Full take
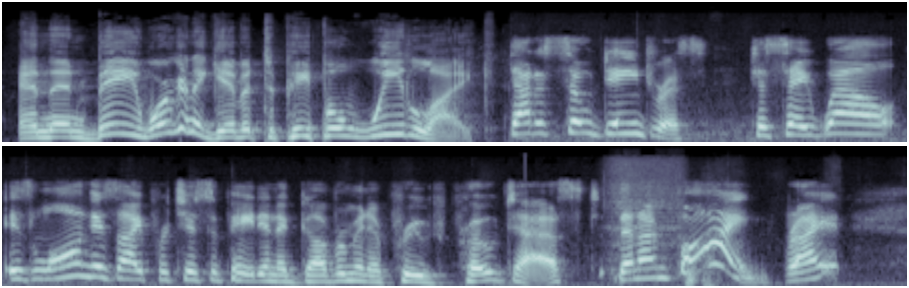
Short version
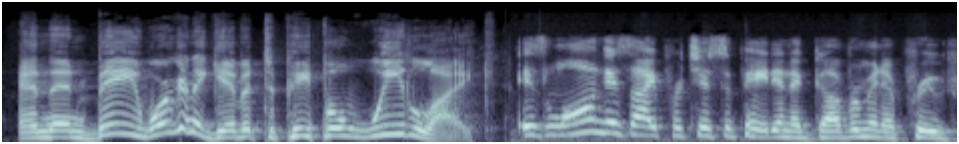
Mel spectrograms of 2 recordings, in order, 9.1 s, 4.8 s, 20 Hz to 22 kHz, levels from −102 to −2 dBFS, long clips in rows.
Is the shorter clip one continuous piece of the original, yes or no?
no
